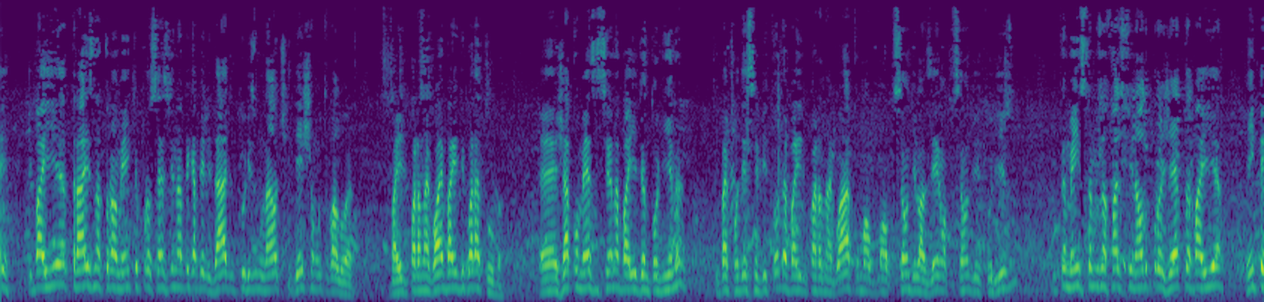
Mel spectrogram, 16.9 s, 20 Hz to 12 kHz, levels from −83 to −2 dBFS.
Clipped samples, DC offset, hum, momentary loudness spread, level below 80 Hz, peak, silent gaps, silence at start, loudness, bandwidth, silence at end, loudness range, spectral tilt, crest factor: under 0.1%; under 0.1%; none; 11 LU; -72 dBFS; -2 dBFS; none; 0 s; -23 LUFS; 11.5 kHz; 0 s; 4 LU; -5 dB/octave; 20 dB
